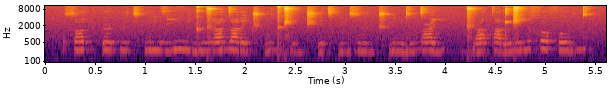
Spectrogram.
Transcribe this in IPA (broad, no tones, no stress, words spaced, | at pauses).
sˤʉt͡sʼə˞pʉt͡sʼʉ nziɦyd ŋ͡ǁydˤyɾɪ t͡ʃʼudɡ͡ǁɪdt͡ʃʼɪt͡sʼyd zʉdt͡ʃʼy ndʉdʕi | ɡ͡ǁʉtˤad ŋ͡ǁiχu χud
